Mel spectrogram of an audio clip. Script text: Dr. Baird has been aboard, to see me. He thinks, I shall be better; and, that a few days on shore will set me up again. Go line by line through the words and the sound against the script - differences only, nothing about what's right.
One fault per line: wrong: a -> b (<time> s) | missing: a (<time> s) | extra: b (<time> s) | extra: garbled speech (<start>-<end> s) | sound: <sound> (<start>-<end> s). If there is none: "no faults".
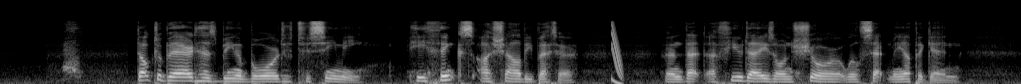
sound: bark (0.6-0.9 s)
sound: chirp (6.1-6.2 s)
